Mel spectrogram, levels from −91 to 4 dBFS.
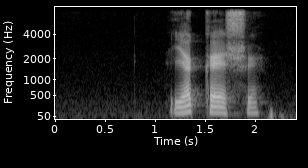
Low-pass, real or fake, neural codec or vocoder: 7.2 kHz; real; none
